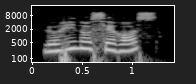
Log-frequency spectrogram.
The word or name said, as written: rhinoceros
